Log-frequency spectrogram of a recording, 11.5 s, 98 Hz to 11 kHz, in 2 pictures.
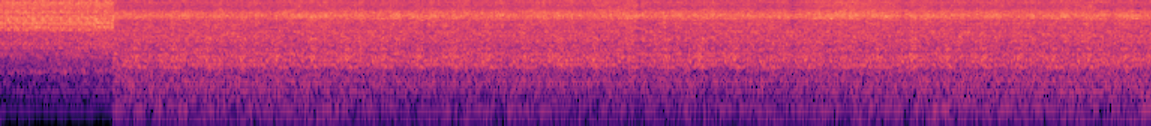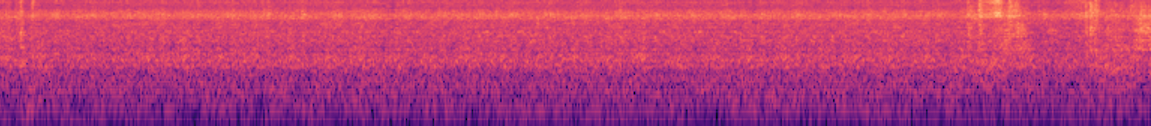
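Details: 1966 Austin London taxi, first start in years: steady hissy rush over low idle, no clear knock, air puffing back through intake; owner suspects something under an intake valve, and the blow-back cleared up by itself.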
